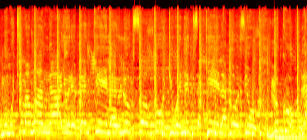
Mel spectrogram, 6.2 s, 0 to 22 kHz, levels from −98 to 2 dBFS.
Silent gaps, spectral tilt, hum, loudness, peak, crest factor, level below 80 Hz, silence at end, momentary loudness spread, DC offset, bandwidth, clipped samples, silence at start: none; -5 dB/octave; none; -10 LUFS; 0 dBFS; 10 dB; -38 dBFS; 0 s; 2 LU; under 0.1%; 17.5 kHz; under 0.1%; 0 s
